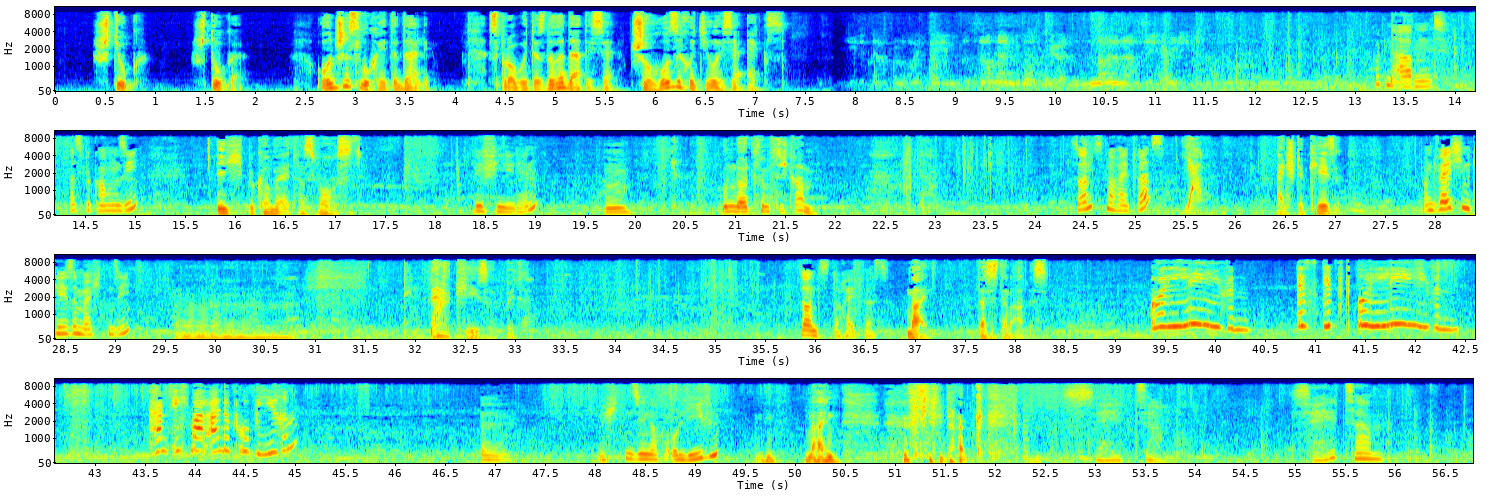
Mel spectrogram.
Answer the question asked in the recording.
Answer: Екс побачила оливки, їй дуже захотілося покуштувати одну.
